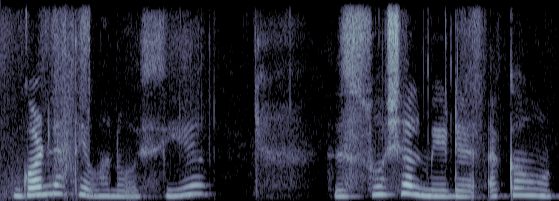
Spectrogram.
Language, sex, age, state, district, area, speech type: Kashmiri, female, 18-30, Jammu and Kashmir, Budgam, rural, spontaneous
